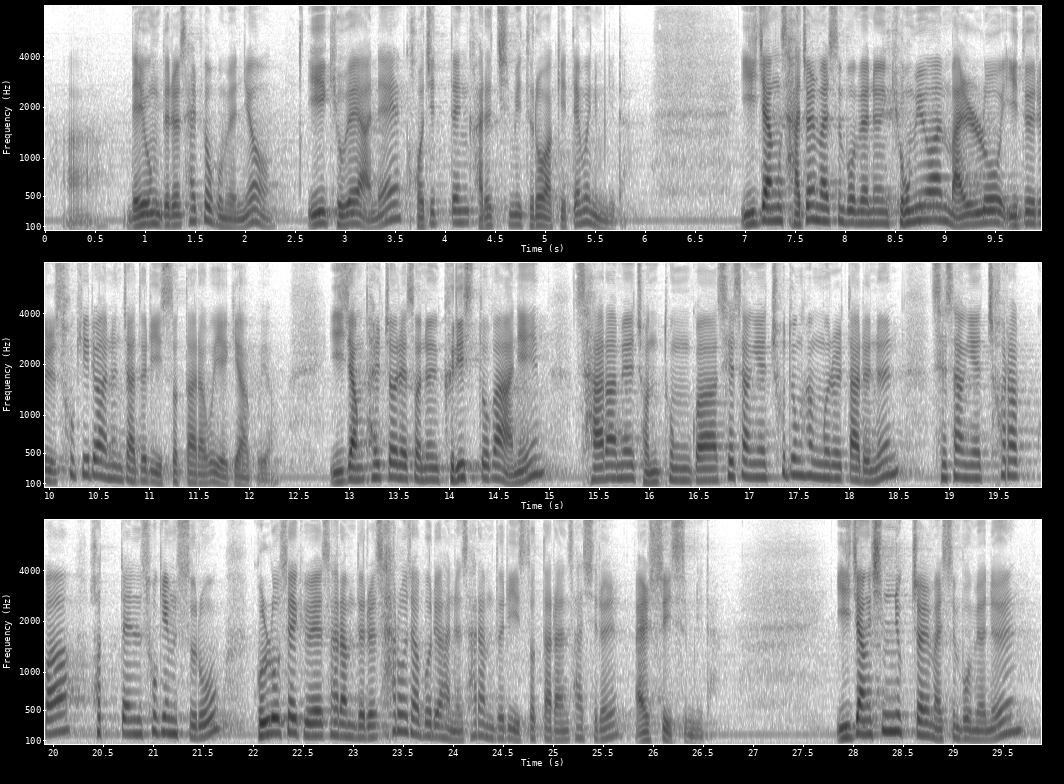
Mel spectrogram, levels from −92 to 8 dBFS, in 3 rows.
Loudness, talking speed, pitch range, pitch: -24 LUFS, 295 characters per minute, 135-190 Hz, 160 Hz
